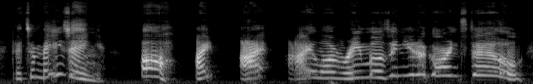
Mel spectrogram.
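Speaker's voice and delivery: high-pitched squealing delight, climbing to a shout; gushing mock excitement. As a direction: gush along with a small child. Acts out gushing reply to child.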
